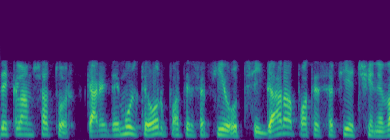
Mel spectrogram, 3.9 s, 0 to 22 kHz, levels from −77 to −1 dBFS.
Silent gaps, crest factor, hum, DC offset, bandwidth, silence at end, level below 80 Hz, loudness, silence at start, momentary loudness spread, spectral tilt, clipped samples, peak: none; 18 dB; none; under 0.1%; 3.9 kHz; 0 s; -74 dBFS; -21 LUFS; 0 s; 6 LU; -8 dB/octave; under 0.1%; -2 dBFS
